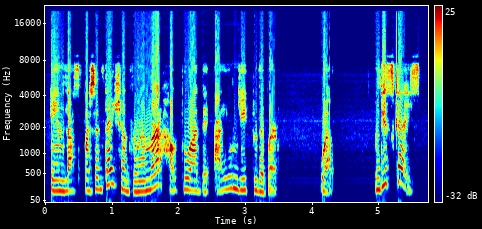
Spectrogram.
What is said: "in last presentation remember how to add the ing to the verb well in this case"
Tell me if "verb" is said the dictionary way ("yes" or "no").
no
